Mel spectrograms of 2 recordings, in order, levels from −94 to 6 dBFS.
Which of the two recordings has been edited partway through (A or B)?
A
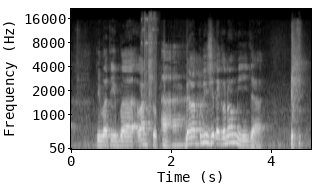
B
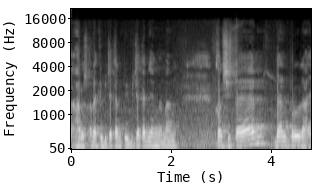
A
